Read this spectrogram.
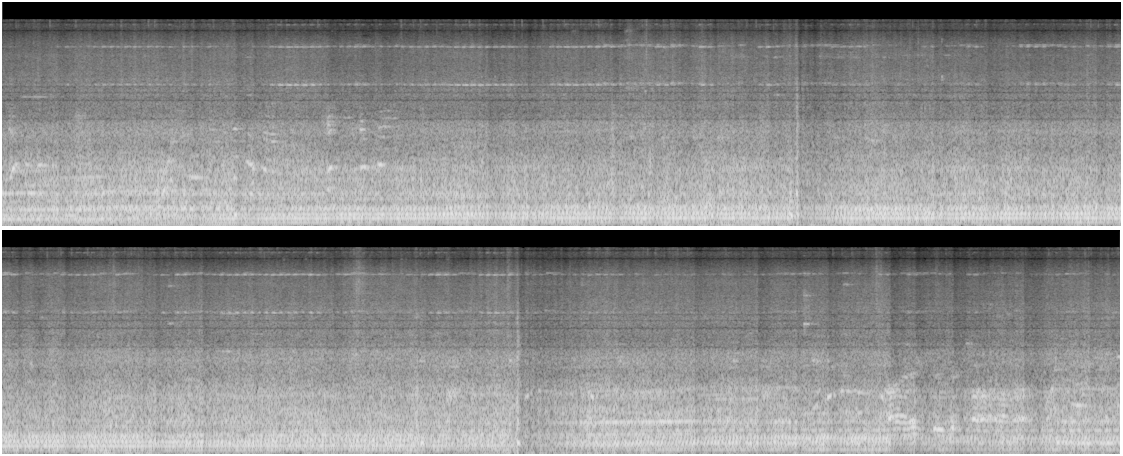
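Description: A vehicle's engine hums steadily as it drives along.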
